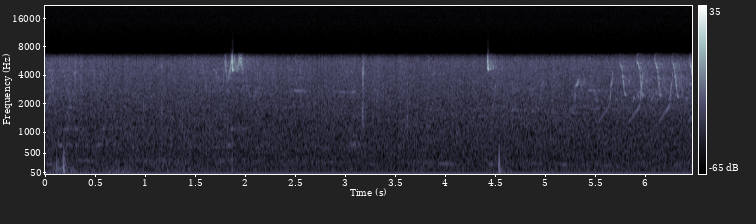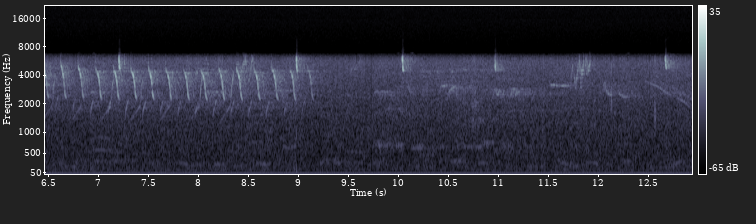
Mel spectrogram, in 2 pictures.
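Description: Birds calling outdoors over a steady background hiss: scattered short, high chirps, and about six seconds in a rapid trill of evenly repeated notes, roughly seven a second, lasting about three seconds. A brief thump comes partway through.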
